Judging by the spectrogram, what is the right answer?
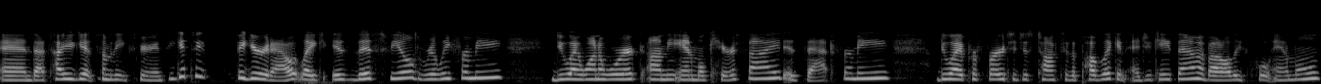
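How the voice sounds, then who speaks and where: A woman with an American accent speaks fairly quickly at a fairly high pitch with ordinary pitch variation. The sound is dry and close with no echo, over a quiet background. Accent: Wisconsin accent, slight, comes out at times. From US Midwest, Wisconsin. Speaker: aquarium professional and channel host. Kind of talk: casual advice talk to camera. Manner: animated.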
